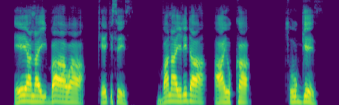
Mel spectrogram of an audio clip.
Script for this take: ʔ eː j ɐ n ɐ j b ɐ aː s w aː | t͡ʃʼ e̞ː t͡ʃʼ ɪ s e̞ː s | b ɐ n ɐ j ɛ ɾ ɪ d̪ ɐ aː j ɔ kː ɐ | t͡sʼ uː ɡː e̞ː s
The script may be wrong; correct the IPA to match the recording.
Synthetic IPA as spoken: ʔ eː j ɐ n ɐ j b ɐ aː w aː | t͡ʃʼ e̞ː t͡ʃʼ ɪ s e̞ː s | b ɐ n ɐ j ɛ l ɪ d̪ ɐ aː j ɔ kː ɐ | t͡sʼ uː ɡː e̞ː s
